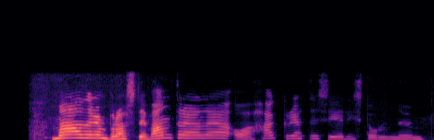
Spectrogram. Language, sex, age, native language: Icelandic, female, 11, Icelandic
